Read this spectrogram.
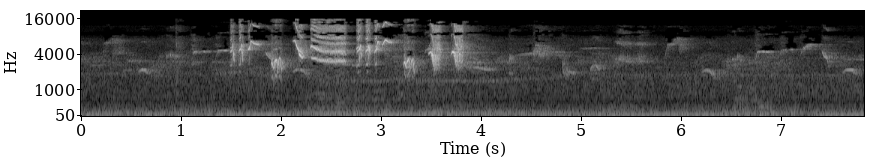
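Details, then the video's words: Oriental magpie-robin song for stimulating other birds to sing, with loud buzzy, grating bursts clustered in the middle, framed by quieter whistled and chattering notes, over a low steady hum. "Choè than hót kích bổi nghe là hót"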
